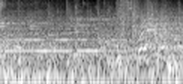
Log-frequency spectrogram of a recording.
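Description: Dramatic trailer music with sustained notes, mixed with battle sound effects: crashing blows and clashes, the loudest near the end.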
